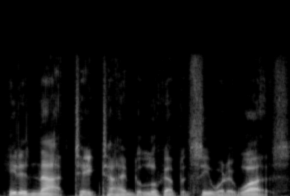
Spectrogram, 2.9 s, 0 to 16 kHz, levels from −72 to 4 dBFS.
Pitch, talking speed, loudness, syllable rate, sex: 90 Hz, 270 wpm, -22 LUFS, 4.8 syllables/s, male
